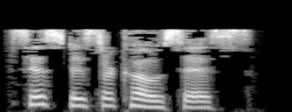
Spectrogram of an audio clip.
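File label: "cysticercosis", British English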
